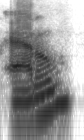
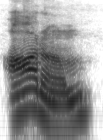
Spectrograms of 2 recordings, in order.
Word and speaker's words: atom: But when you see the word Adam, it is pronounced autumn as in uh and we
